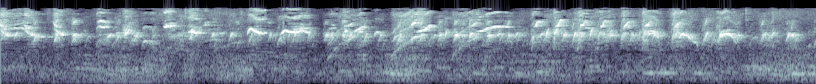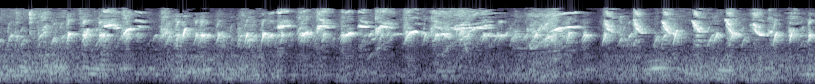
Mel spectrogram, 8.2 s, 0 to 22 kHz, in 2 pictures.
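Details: European goldfinch youngster from 2021 on a balcony, calling out to passing wild goldfinches; an unbroken stream of high, liquid twitters and chirps, with fast trills and scratchy notes mixed in.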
